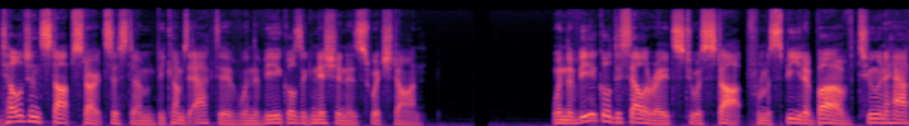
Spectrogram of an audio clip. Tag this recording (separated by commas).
Speech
